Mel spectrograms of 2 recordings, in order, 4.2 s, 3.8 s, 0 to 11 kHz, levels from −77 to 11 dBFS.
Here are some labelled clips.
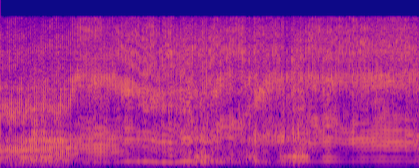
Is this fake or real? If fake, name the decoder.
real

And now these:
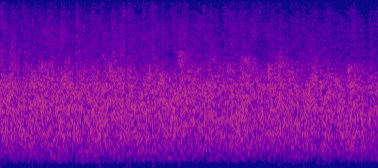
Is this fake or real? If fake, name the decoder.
real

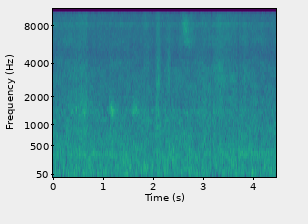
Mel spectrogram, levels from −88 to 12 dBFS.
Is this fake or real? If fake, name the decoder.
fake, codec, SNAC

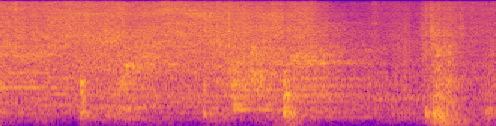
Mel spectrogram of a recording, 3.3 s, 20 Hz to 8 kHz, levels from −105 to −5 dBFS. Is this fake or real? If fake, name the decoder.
fake, codec, DAC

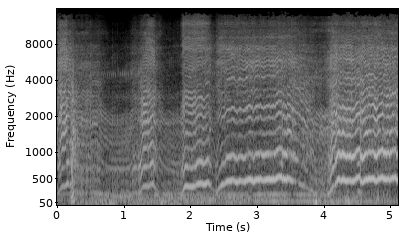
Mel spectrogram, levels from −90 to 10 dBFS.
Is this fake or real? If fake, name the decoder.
real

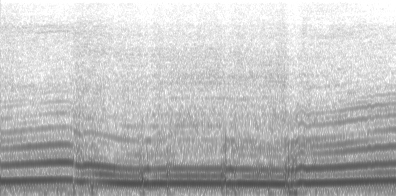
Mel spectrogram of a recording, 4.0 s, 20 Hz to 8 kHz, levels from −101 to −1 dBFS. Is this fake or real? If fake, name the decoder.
real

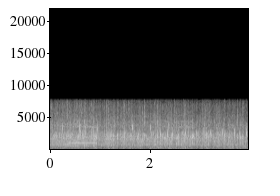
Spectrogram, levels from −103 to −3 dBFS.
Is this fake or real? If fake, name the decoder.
real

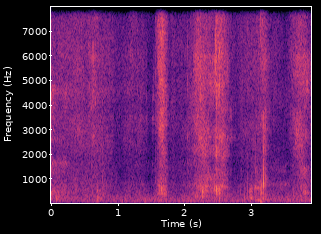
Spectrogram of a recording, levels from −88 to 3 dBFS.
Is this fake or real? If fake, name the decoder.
real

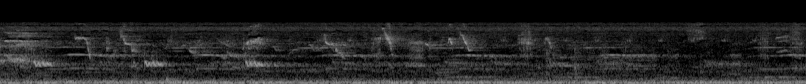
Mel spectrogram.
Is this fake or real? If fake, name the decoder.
real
